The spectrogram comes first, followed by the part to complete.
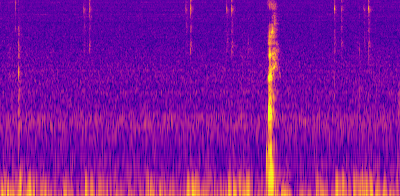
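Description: About half a dozen faint computer-mouse clicks, irregularly spaced, as a drawing tool is chosen and a line placed on a chart, over a low steady hum.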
